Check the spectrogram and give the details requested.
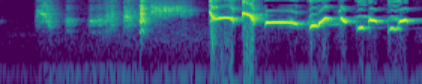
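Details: Caged orange-headed thrush singing gacor-style as masteran for training other birds: soft scratchy twitters first, then loud rapid whistled phrases jumping up and down in pitch, about four notes a second.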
